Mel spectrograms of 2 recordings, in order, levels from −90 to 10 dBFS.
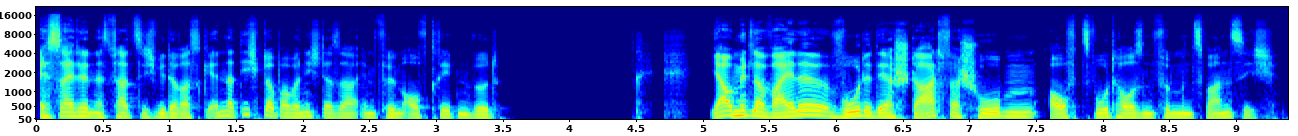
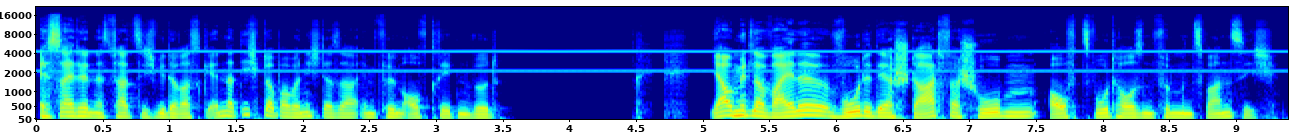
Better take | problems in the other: first | high-pitched whine; noticeable; throughout; 4.5 kHz, 20 dB below the speech

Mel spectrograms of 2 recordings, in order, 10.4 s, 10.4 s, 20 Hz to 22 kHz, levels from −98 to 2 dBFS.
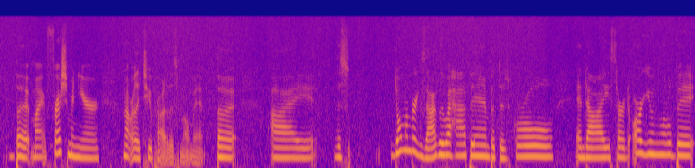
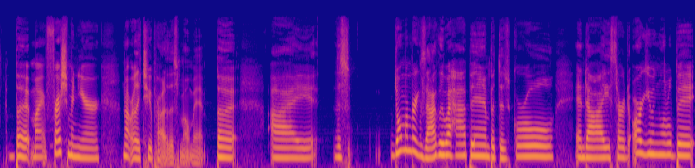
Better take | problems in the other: second | hiss; noticeable; throughout; 20 dB below the speech

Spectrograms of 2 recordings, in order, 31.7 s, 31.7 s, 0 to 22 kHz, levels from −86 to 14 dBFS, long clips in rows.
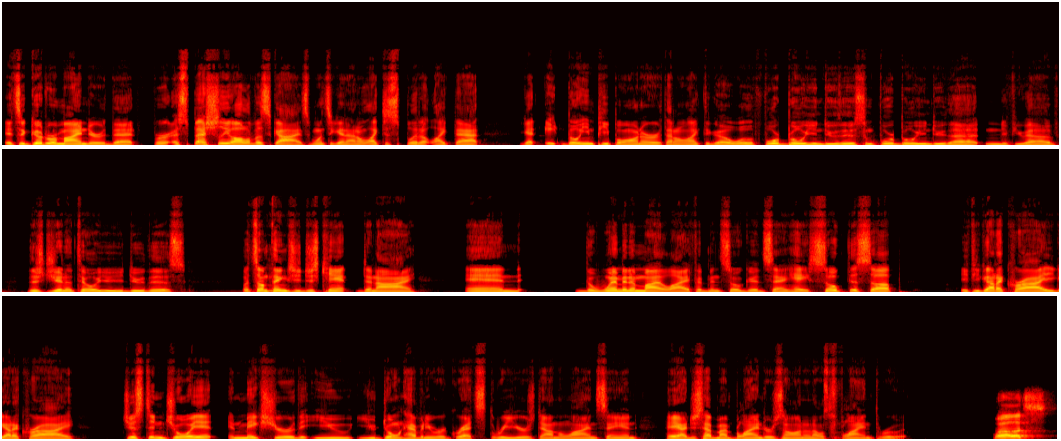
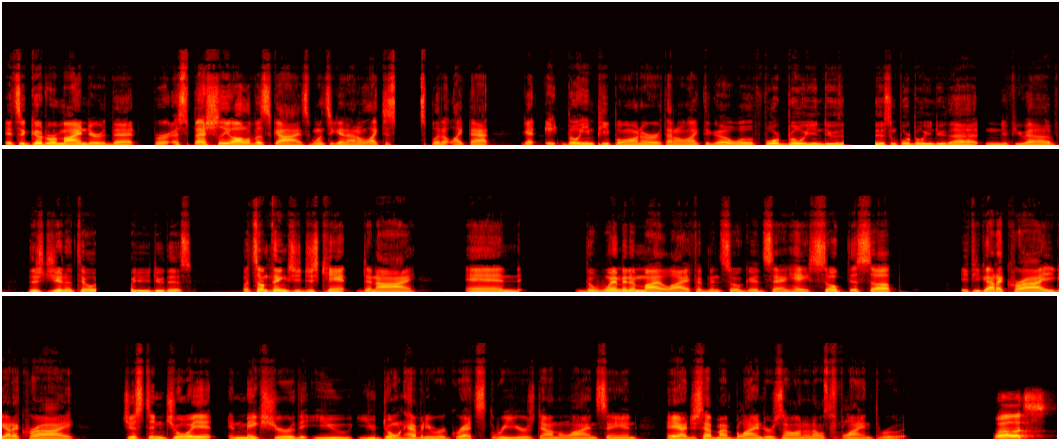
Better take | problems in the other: first | audio freezing; at 4 s, at 8.5 s and at 12 s

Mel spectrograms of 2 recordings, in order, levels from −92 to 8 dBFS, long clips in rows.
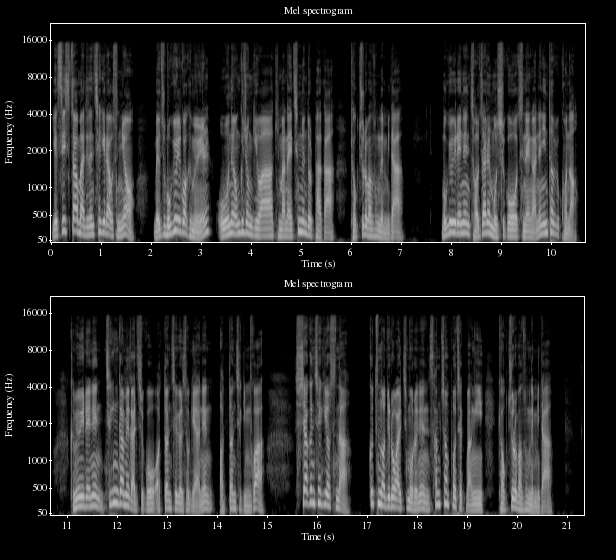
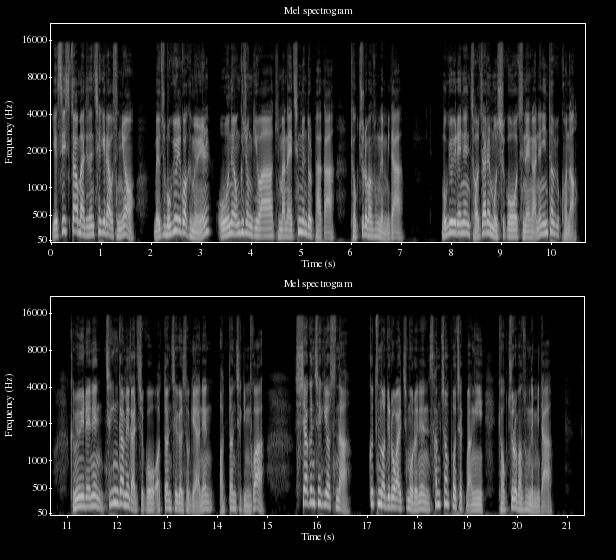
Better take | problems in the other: neither | none

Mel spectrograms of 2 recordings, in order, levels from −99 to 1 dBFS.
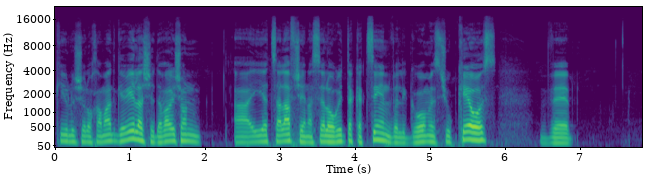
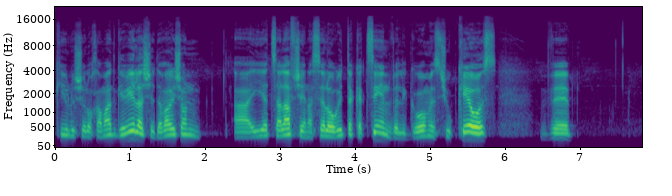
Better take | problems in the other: first | thin; somewhat; fading below 300 Hz

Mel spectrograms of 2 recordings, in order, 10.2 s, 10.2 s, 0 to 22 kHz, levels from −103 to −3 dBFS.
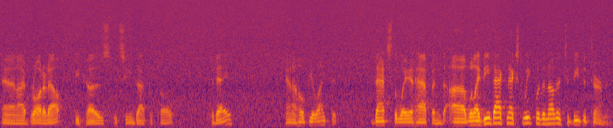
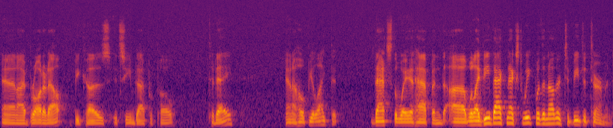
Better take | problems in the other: second | hiss; loud; throughout; 6 dB below the speech; faint in the second

